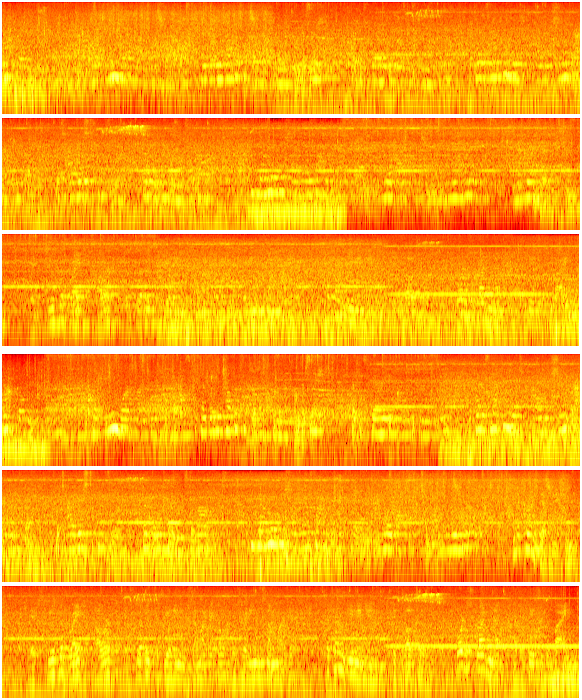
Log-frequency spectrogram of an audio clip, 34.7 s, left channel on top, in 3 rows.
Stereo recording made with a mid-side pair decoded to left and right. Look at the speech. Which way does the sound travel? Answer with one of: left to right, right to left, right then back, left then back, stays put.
stays put.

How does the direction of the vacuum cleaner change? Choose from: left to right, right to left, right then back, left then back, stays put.
right to left.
